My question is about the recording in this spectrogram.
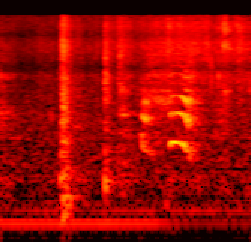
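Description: A dog whining: two short whines that rise and fall in pitch, about a second in. Just before, a couple of sharp clicks come from a cardboard gift box being handled.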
